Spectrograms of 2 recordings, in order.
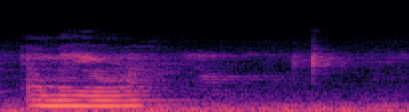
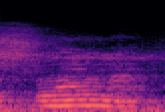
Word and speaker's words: Slomar: No, it's Sloma. Sloma Yeah? Is there a dash? It's a R behind that though. So It's MAR, but it's pronounced Sloma.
